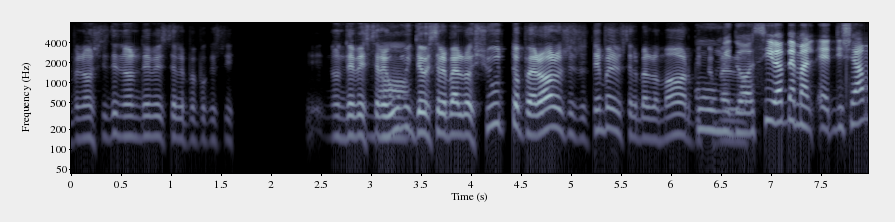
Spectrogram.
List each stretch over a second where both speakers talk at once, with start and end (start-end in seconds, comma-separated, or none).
none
